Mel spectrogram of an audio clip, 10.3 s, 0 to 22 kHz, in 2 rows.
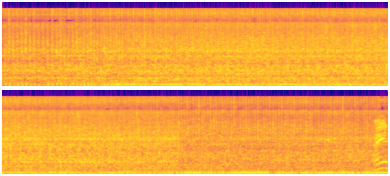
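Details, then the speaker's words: Ford 8N tractor after carburetor rebuild and governor adjustment, warmed up: very slow, even idle chug with no knocks or misses. Idle screw ended about three-quarters of a turn out, slightly richer than spec. Normal idle. "I'm sitting here at idle at about seven four is just crazy slow this sounds plenty slow over anything I need to do"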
